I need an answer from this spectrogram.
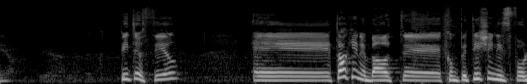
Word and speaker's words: Thiel: Peter Thiel.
